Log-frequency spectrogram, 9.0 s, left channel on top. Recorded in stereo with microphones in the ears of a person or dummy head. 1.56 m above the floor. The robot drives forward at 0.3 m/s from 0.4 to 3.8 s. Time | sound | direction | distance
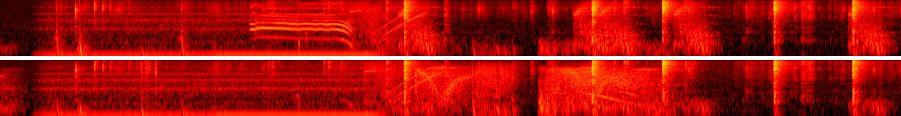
0.8 | a pop | 20° left (ahead or behind) | 0.6 m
